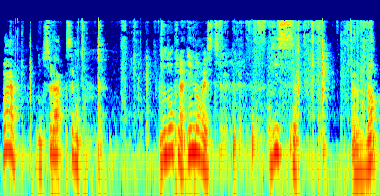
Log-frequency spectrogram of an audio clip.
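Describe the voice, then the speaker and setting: A woman with a cold and a hoarse voice, casually going through her budget challenges and counting money aloud with lots of fillers. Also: a little high, animated, very slow, pauses often, darkish tone, slight background noise. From France. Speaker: budget vlogger. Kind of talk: casual budget review talk.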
